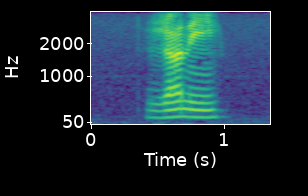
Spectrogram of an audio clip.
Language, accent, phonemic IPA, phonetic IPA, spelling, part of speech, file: Armenian, Eastern Armenian, /ʒɑˈni/, [ʒɑní], ժանի, noun, Hy-ժանի.ogg
- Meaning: archaic form of ժանիք (žanikʻ)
